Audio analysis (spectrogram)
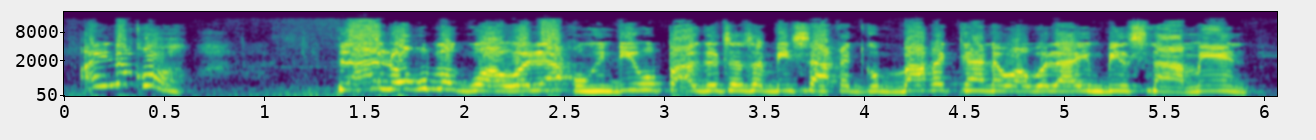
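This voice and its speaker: Filipino radio drama aunt, hot-tempered and blunt, piercing bright voice, quick delivery. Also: female voice, high voice. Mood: exasperated. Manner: scolding, threatening, blunt.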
